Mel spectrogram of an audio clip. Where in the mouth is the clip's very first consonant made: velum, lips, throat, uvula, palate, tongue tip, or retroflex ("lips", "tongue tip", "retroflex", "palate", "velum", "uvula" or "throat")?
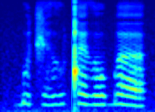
velum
